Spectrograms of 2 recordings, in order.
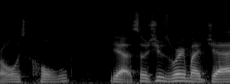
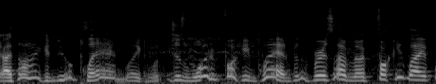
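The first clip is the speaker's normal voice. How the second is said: mock whine; 6 semitones higher than usual. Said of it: "I was like".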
